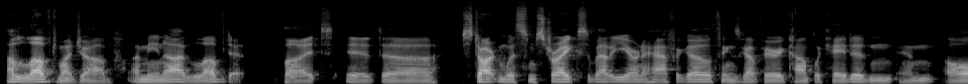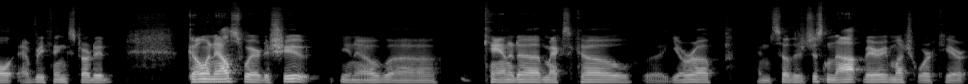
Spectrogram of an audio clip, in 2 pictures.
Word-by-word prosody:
I 120 - +2
loved 115 +2 +4
my 90 -4 0
job. 80 +1 -4 0.2
I - - -4
mean, 105 -1 -2
I 110 +1 +3
loved 95 +3 -3
it. - - -8 0.4
But 95 0 -2 0.2
it, 95 -3 -6
uh 95 -2 -3 0.3
starting 115 - +3
with 105 -1 -2
some 105 +1 -5
strikes 110 +1 +1
about 110 -1 -3
a - - -4
year 110 -1 -2
and 105 -1 -4
a - - -5
half 100 -1 -3
ago, 110 0 -1
things 105 -3 -8
got 105 -4 -3
very 100 +1 -1
complicated 100 +2 -3
and 90 -1 -7
and 95 -2 -9
all 100 +2 +1
everything 110 +1 -4
started 105 -2 0 0.8
going 125 +1 +8
elsewhere 125 -4 +6
to 105 - -3
shoot, 135 +6 +4 0.3
you 110 -3 -6
know, 100 +1 -3
uh, 95 -2 -5 0.5
Canada, 110 -1 +4
Mexico, 105 0 -1
uh, - - -13
Europe. 110 0 -1 0.4
And 95 -2 -11
so, 105 - -1
there's 100 -1 -4
just 125 -1 -1
not 115 +2 +5
very 110 0 +3
much 110 0 -3
work 100 -1 -6
here 95 -3 -5
105 Hz, 160 wpm, -26 LUFS, 100-110 Hz, 0.8 s, going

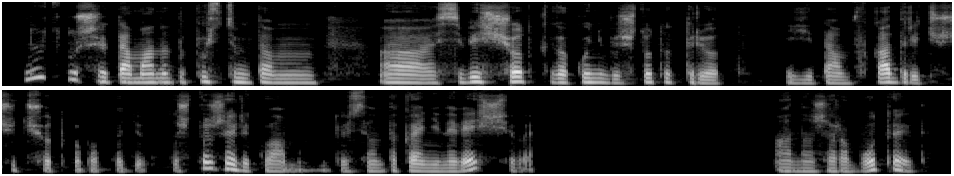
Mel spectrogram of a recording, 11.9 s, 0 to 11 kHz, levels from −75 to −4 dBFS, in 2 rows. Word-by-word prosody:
Ну, 350 +4 -1
слушай, 230 -10 +2
там 165 -1 +5
она, 165 0 +3
допустим, 175 -1 -2
там, 150 -2 -2 0.4
а, 155 -2 +3
себе 170 +5 +3
щёткой 190 0 +5
какой-нибудь 160 -2 0
что-то 165 +1 0
трёт, 130 -5 -3 0.3
и 135 0 -8
там 130 -1 -3
в - - -13
кадре 165 -4 +4
чуть-чуть 135 - -4
щетка - - -3
попадёт. - - -11
Это - - -13
ж - - +1
тоже 240 -4 +2
реклама. 165 +1 -6
Ну, 170 - -18
то 145 - -12
есть, 130 -1 -6
она 130 -1 -6
такая 140 0 -1
ненавязчивая. 130 0 -1 1.5
А 135 - -6
она 125 -1 -8
же 125 +1 -5
работает. 125 -1 -2
160 Hz, 165 wpm, -27 LUFS, 135-170 Hz, 1.5 s, там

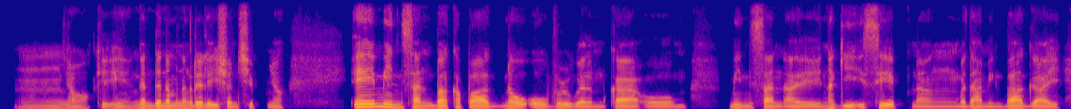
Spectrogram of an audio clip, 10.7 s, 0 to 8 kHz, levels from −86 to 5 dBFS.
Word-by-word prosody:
Hmm, 125 +3 -11 0.3
okey. 115 +2 -6
Ang - - -11
ganda 150 +2 +3
naman 150 -2 +2
ng 135 - 0
relationship 125 -3 0
n'yo. 120 -1 -6 0.7
Eh, 210 +3 +8
minsan 170 -8 +2
ba, 160 +2 +5
kapag 145 -7 +3
na-o-overwhelm 120 -4 0
ka 110 -4 +2
o 110 +1 -4 0.6
minsan 120 -2 -2
ay 110 0 -2
nag-iisip 130 -1 0
ng 110 0 -7
madaming 115 -1 -2
bagay, 120 -4 +1
120 Hz, 120 wpm, -22 LUFS, 110-135 Hz, 0.7 s, Eh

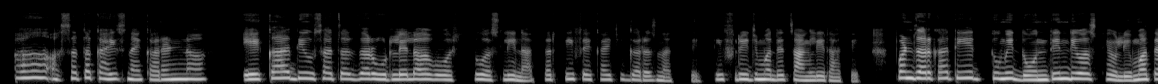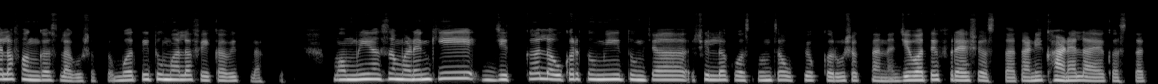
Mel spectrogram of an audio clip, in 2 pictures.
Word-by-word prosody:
अ, 295 - -5 0.4
असं 235 +5 -5
तर 310 - 0
काहीच 250 -1 -1
नाही. 225 -2 +1
कारण 230 +3 +3
अ, 240 0 +1 0.5
एका 265 +5 +2
दिवसाचं 260 -2 -2
जर 255 +1 +1
उरलेलं 230 0 +2
वस्तू 220 +2 -2
असली 210 +2 -2
ना, 170 -3 -3
तर 220 - -4
ती 245 0 -1
फेकायची 225 0 -6
गरज 195 -2 -4
नसते, 170 -4 -8 0.2
ती 230 - -3
फ्रिजमध्ये 230 -1 +2
चांगली 195 -2 -1
राहते. 170 -2 -9 0.4
पण 300 -1 +5
जर 285 0 +5
का 285 - -2
ती 295 0 +1 0.2
तुम्ही 270 0 +4
2-3 215 +6 +4
दिवस 260 -2 +3
ठेवली, 195 -5 0
मग 225 +5 +4
त्याला 240 0 +2
फंगस 200 -4 +1
लागू 160 -3 -4
शकतो. 160 +1 -16
मग 195 +1 0
ती 230 - +1
तुम्हाला 220 -2 +3
फेकावीच 180 -2 -4
लागते. 140 -3 -17 0.5
मग 215 0 +1
मी 235 +2 +6
असं 245 +1 +2
म्हणेन 230 +1 +5
की 275 +1 +1 0.2
जितकं 220 +4 -2
लवकर 235 -1 +1
तुम्ही 230 0 +5
तुमच्या 210 -1 +1 0.3
शिल्लक 205 -2 -1
वस्तूंचा 195 0 -3
उपयोग 190 0 -4
करू 175 -1 -2
शकता 180 -1 -6
ना, 160 0 -6
जेव्हा 195 +1 +4
ते 215 - +2
फ्रेश 190 -2 0
असतात 160 -2 -5
आणि 175 +2 0
खाण्यालायक 180 -4 +1
असतात. 155 -1 -8
220 Hz, 165 wpm, -22 LUFS, 190-240 Hz, 0.5 s, मी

